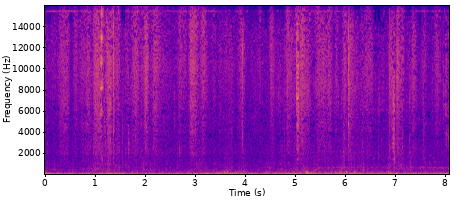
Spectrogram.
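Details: Renault Laguna 2 driving over bumps, potholes and a speed bump: dull, heavy front thuds every couple of seconds over road rumble; stabilizer and ball joint already replaced; owner suspected the strut mount; a faulty shock absorber proved to be the cause.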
